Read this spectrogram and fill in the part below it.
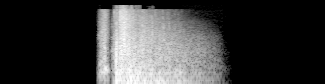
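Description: A loud whooshing blast booms as pieces explode.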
